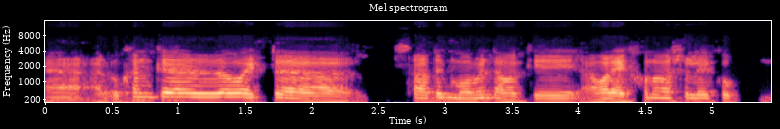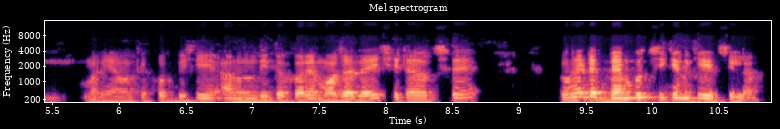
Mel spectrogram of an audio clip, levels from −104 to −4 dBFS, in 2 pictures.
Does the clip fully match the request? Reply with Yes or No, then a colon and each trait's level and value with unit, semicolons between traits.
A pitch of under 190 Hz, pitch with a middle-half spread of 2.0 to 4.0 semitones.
Yes: low, 135 Hz; average, 2.9 semitones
